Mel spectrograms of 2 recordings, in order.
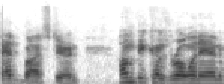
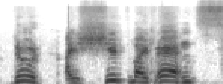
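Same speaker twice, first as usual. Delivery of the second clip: very slow, high, broken English, word by word; 5 semitones higher than usual. Retelling what one of the patrol guys said afterwards: imitating broken english. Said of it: "he spoke, like, this broken English".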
